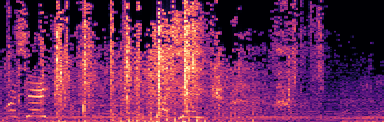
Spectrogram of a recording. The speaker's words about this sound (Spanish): Los soldados disparan a Nitiri oculta tras un árbol.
